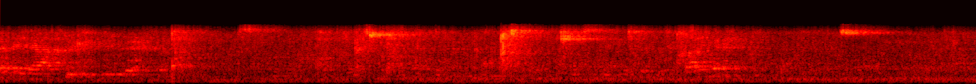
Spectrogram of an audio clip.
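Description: Badminton rackets hit shuttlecocks with sharp pops.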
